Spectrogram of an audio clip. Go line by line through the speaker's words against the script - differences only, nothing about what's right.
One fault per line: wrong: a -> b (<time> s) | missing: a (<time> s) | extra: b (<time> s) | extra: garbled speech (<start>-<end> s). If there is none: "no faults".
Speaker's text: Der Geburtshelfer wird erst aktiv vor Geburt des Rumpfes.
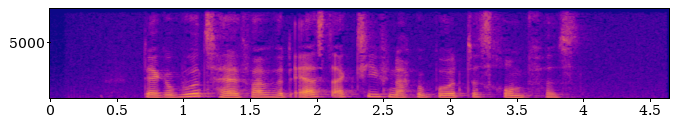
wrong: vor -> nach (2.5 s)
